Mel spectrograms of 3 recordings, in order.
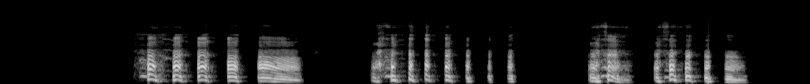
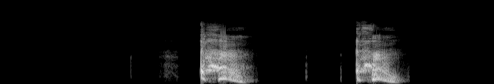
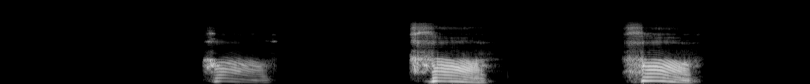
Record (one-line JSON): {"three_cough_length": "8.1 s", "three_cough_amplitude": 31352, "three_cough_signal_mean_std_ratio": 0.42, "cough_length": "4.9 s", "cough_amplitude": 27814, "cough_signal_mean_std_ratio": 0.33, "exhalation_length": "8.1 s", "exhalation_amplitude": 28902, "exhalation_signal_mean_std_ratio": 0.33, "survey_phase": "beta (2021-08-13 to 2022-03-07)", "age": "65+", "gender": "Male", "wearing_mask": "No", "symptom_none": true, "smoker_status": "Never smoked", "respiratory_condition_asthma": true, "respiratory_condition_other": false, "recruitment_source": "REACT", "submission_delay": "2 days", "covid_test_result": "Negative", "covid_test_method": "RT-qPCR", "influenza_a_test_result": "Negative", "influenza_b_test_result": "Negative"}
